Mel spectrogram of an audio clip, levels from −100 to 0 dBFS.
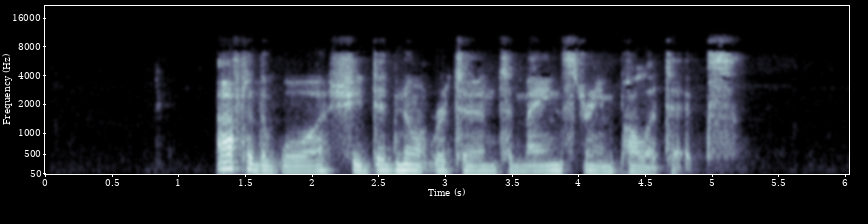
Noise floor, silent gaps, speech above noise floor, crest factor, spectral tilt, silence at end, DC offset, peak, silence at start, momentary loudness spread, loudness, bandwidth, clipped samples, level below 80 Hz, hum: -85 dBFS; none; 66 dB; 20 dB; -4.5 dB/octave; 0.85 s; under 0.1%; 0 dBFS; 1.3 s; 9 LU; -20 LUFS; 10 kHz; under 0.1%; -54 dBFS; none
